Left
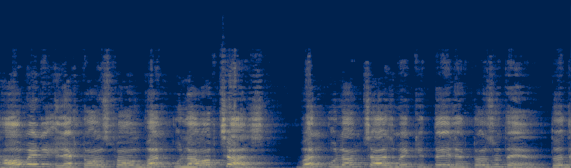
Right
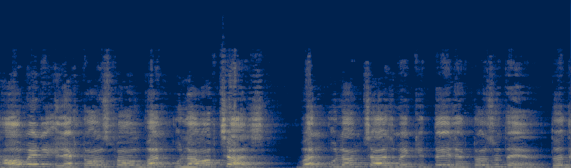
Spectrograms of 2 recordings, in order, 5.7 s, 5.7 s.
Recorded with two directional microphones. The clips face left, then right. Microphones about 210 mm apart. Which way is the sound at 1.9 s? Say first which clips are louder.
Left 3 dB; 35° left (ahead or behind).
